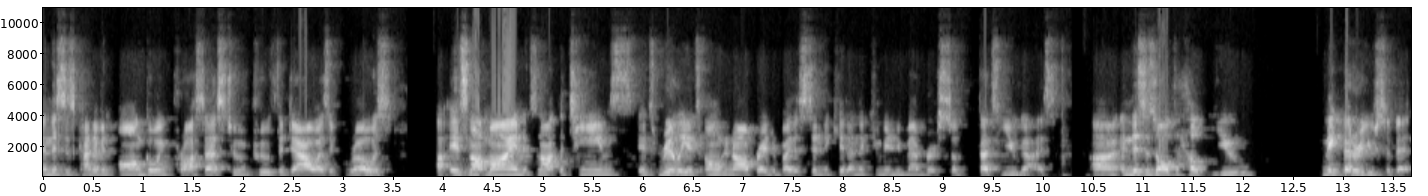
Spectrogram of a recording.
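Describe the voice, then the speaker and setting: Pitched in the medium range, a man talks at a fairly quick pace with ordinary pitch variation. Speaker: crypto project team member. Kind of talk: project update report.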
